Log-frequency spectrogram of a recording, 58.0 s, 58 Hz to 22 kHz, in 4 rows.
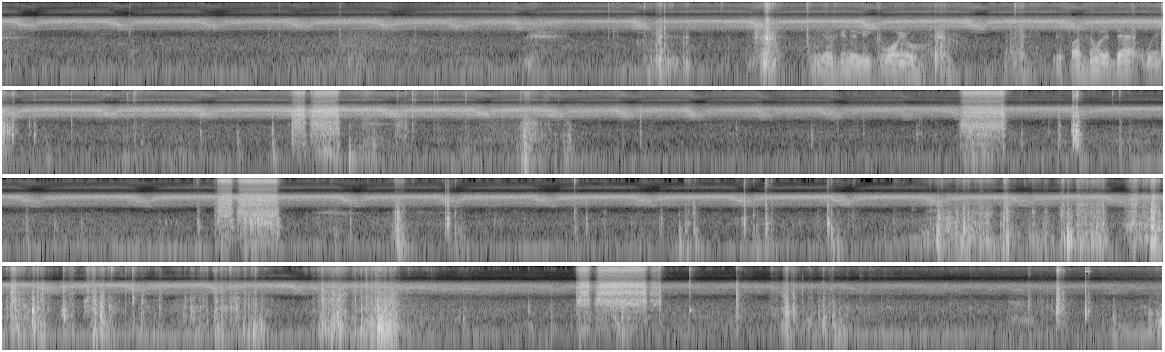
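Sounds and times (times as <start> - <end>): insect chorus: 0.0 - 58.0
hand tools clicking and clanking: 55.5 - 58.0.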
